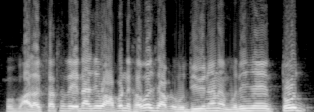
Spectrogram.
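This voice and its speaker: A man's voice: a little high, rapid-fire, darkish tone, smooth. A middle-aged man giving a devotional talk, telling folksy anecdotes and acting out the dialogue with frequent laughter. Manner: folksy storytelling, acts out dialogue, laughs often. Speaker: devotional speaker.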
